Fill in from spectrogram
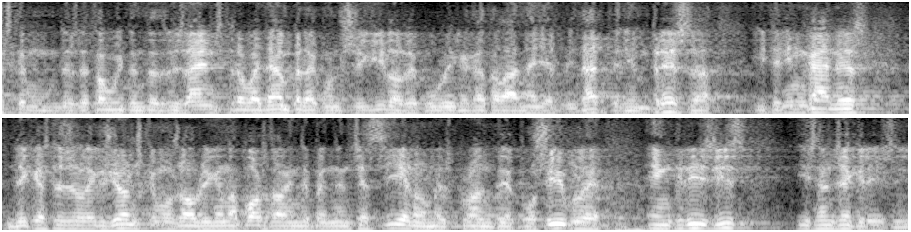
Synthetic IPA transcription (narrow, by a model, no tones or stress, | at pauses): st̪ɛmd̪ezðəfaβujt̪ant̪ət̪ɾɛzaɲst̪ɾəβaʎampəɾakunsəɣilərepuβlikəkət̪əlanəjezβɾit̪at̪ːənimpɾɛsə | it̪ənimɡanez | d̪əkɛst̪ezeleksionskəmuzɔβɾiɣənləpɔɾt̪əlaind̪əpənd̪ɛnsjasiɣenəlˠmespɾont̪epusiβleːŋkɾiziz | isensekɾizi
